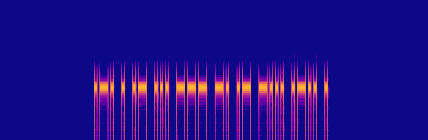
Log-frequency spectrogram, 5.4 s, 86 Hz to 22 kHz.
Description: Morse code, heard as a keyed tone, about 34 wpm, 700 Hz. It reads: REASONABLE
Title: Top 1501-1750 Words 35wpm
